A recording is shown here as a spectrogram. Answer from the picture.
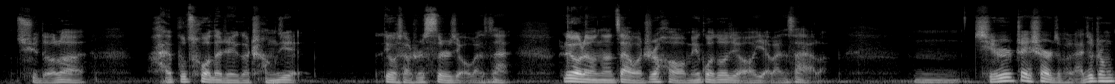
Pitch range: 100-125 Hz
